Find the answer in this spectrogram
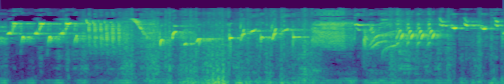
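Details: European goldfinches mating inside a cage, giving a fast, unbroken run of high, liquid twitters mixed with buzzy trills and tinkling notes, with a faint low hum behind.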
